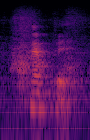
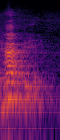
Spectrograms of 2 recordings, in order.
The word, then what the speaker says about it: happy: however things are changing millions millions of speakers including many speakers whose speeches otherwise receive pronunciation now use a rather closer and tensor quality quality and say happy very sorry nicely okay with an e which they may well identify with the e of sheep rather than with the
